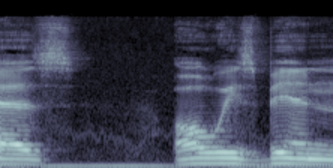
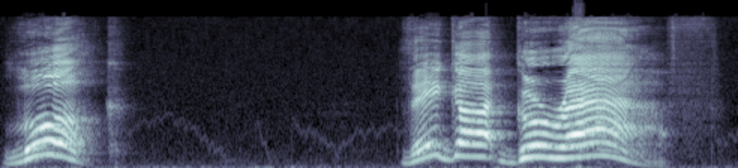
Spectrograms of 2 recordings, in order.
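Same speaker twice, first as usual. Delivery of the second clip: much higher, loud excited yell; 11 semitones higher, 15 dB louder, much slower than usual. Retold or imitated. Father yells to family at the zoo, excited shout. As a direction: shout it across the zoo like a thrilled yokel. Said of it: "who yelled out".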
